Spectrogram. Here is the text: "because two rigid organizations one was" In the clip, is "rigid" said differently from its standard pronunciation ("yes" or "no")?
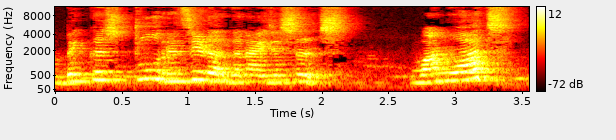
yes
